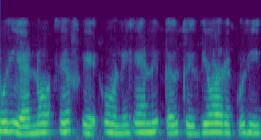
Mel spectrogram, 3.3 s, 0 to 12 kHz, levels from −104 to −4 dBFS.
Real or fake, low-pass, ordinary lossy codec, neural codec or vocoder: fake; 7.2 kHz; none; codec, 16 kHz, 4.8 kbps, FACodec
